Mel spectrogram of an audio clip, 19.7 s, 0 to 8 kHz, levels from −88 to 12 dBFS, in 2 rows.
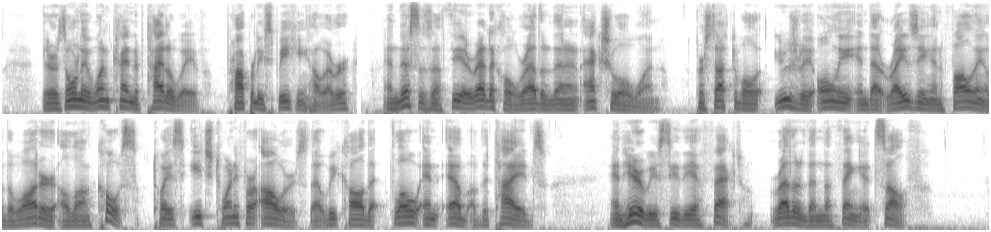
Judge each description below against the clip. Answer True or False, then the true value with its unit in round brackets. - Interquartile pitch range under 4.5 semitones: False (5.1 semitones)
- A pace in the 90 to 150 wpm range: False (180 wpm)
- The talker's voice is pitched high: False (100 Hz)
